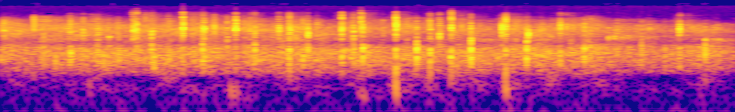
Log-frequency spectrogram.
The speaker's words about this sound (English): Why don't we give her a round of applause?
